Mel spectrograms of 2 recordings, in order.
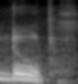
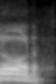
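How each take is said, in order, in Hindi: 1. स्वर एक लंबी 'oo' ध्वनि है। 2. स्वर एक लंबी 'oh' ध्वनि है। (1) "ना कि डूर" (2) "इसे हम लोग पढ़ते हैं डोर"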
